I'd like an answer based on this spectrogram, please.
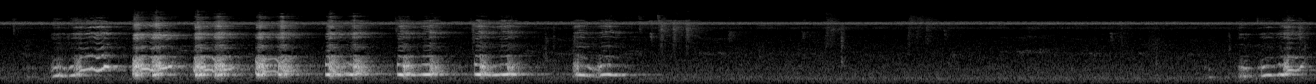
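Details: Costa Rican howler monkeys give a series of rough, rhythmic barking grunts for about six seconds. The calls stop, then resume briefly at the end, over a constant high-pitched insect drone.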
